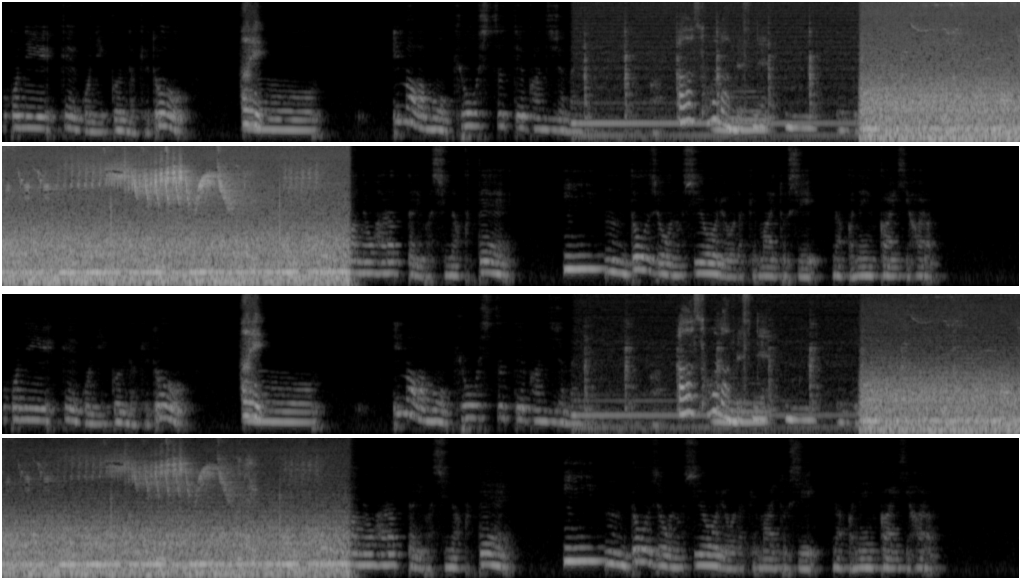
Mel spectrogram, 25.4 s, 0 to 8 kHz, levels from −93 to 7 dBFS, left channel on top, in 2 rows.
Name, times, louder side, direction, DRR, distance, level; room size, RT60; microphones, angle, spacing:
voice 1, 0.1-2.3 3.0-3.9 4.9-7.6 7.9-8.2 8.8-9.5 10.4-11.0 12.1-15.0 15.5-19.1 20.2-22.8 23.1-24.4, left 1 dB, 70° left, 4.6 m, -47 dB
voice 2, 3.0-3.3 8.4-10.2 15.6-15.9 19.7-20.3, right 1 dB, 10° right, 0.6 m, -39 dB
sound 1, 7.1-12.2, left 4 dB, 85° left, 3.1 m, -51 dB
sound 2, 10.7-17.1, left 4 dB, 50° left, 0.6 m, -30 dB
15.0 x 7.7 x 3.9 m
head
